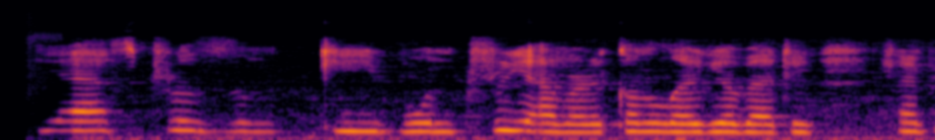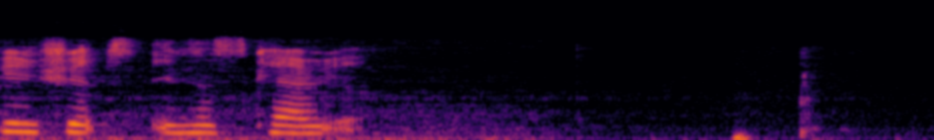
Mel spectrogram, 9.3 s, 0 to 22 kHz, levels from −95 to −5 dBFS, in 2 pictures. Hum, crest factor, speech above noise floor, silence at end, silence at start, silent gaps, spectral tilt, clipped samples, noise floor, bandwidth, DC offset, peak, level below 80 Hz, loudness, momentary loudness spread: none; 24 dB; 38 dB; 0.65 s; 0.2 s; none; -4 dB/octave; under 0.1%; -74 dBFS; 7.6 kHz; under 0.1%; -14 dBFS; -58 dBFS; -36 LUFS; 15 LU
